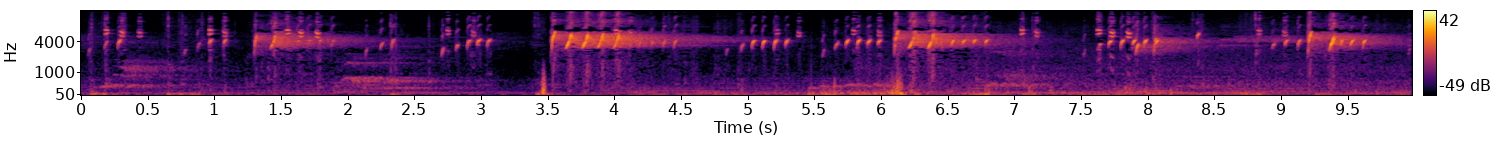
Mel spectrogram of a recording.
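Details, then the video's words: Goldfinch singing, meant to encourage another bird to sing: bursts of liquid twitters leading into long buzzy, jingling trills, with a brief silent gap early on and a faint low hum underneath. "increase the enthusiasm of the goldfinch and encourage it to song"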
